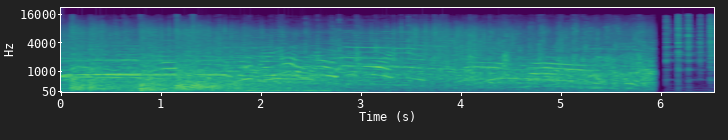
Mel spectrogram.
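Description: Fireworks whistle as they shoot up.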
